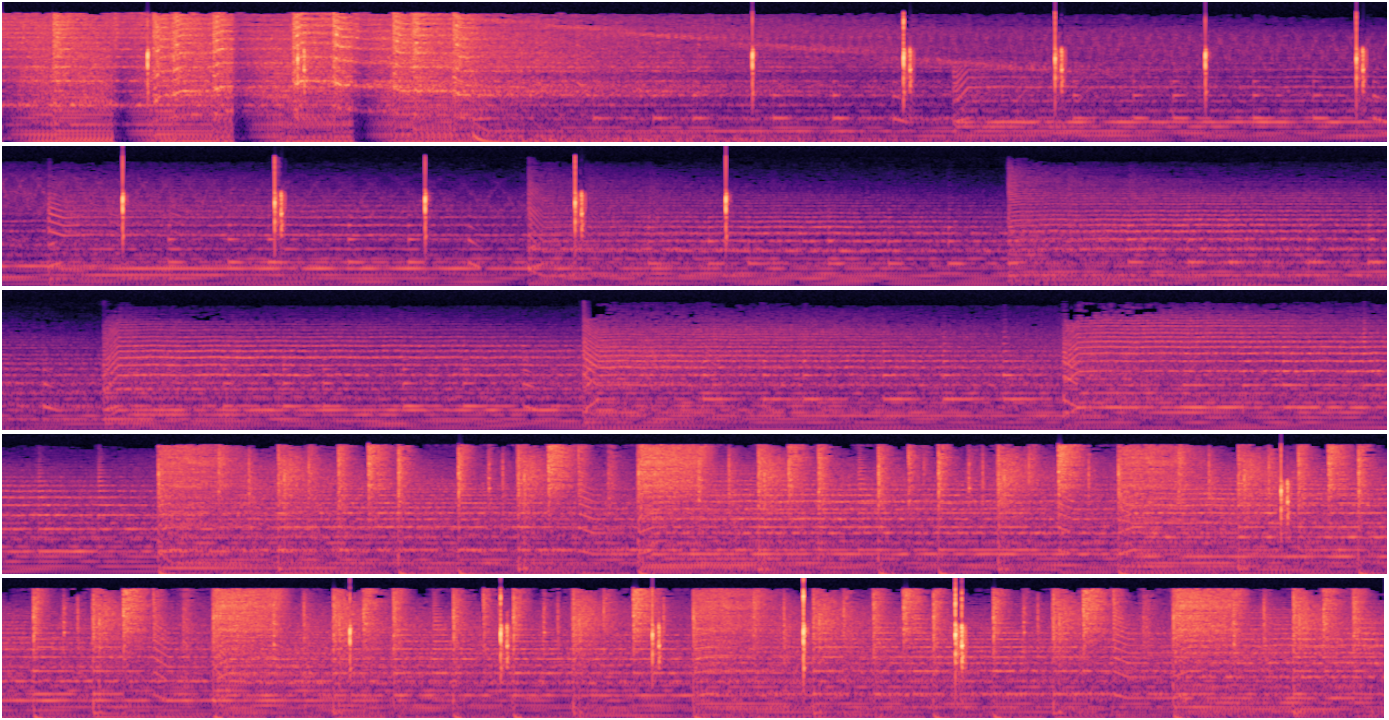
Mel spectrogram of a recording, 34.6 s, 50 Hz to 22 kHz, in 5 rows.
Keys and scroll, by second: 0.4 ctrl+space.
